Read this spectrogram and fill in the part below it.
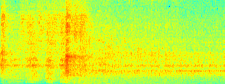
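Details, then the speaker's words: Mahindra Scorpio pickup diesel with engine power loss, after the MAP sensor and intake pipe were refitted; engine cover off. Brief crank, catches within a second, then a steady, even idle with no misfire or knock: clean start. "Low ji start हो गई गाड़ी एक बार accelerator देते"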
